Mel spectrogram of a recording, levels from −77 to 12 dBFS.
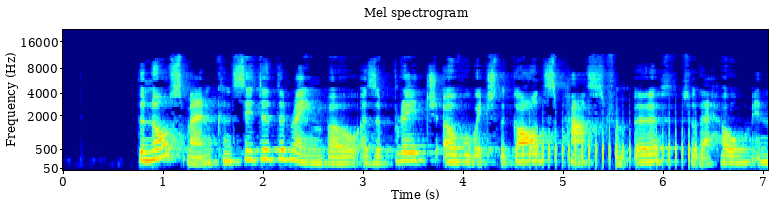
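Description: Speech, with audible MP3 compression throughout. Nothing is heard above 11.4 kHz, and the sound has a watery, swirly quality with smeared attacks and metallic edges on s sounds. That damage fits a low bitrate, around 48 kbps. From 4.54 to 6.41 s a train of clicks ticks over the speech at a regular 15 per second. That is about thirty similar pulses, peaking roughly 15 dB above the speech. The likely cause is interference from nearby equipment or a faulty connection or power supply.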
